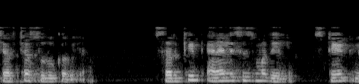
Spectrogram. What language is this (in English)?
Marathi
